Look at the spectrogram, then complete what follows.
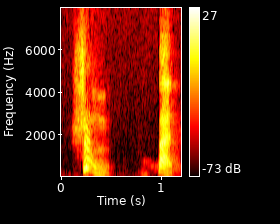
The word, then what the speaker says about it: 圣诞: 圣诞。圣诞。圣呢 it's even it even rhymes with the word saint.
